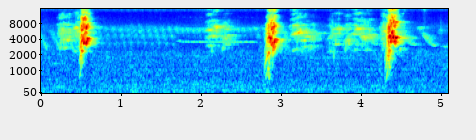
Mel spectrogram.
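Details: Black-winged myna imitating lovebird sounds: three sharp, harsh, high-pitched chirps spaced about two seconds apart, with faint thin twittering between them over a quiet background.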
